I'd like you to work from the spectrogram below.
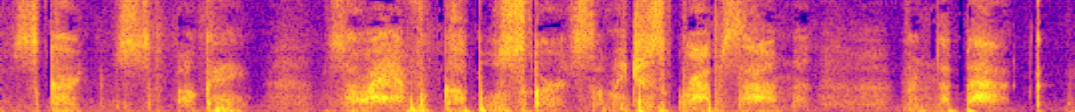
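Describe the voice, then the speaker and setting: A woman's voice: slow, no room sound. A woman whispering as a friendly shop assistant. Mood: helpful. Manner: soft whispering with casual fillers. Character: friendly female clothing store salesperson. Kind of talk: whispered role-play.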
